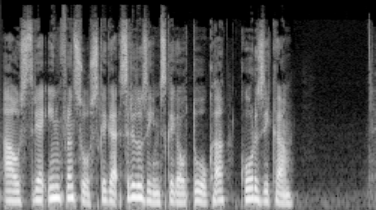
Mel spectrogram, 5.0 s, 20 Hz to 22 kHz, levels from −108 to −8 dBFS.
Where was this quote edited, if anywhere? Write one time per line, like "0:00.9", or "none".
none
